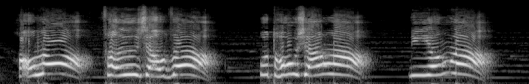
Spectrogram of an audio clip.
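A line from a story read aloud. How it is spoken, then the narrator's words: Calling out. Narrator (Chinese): 嗡嗡呼喊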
